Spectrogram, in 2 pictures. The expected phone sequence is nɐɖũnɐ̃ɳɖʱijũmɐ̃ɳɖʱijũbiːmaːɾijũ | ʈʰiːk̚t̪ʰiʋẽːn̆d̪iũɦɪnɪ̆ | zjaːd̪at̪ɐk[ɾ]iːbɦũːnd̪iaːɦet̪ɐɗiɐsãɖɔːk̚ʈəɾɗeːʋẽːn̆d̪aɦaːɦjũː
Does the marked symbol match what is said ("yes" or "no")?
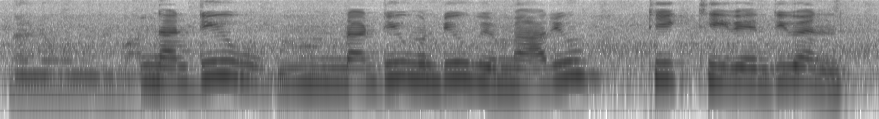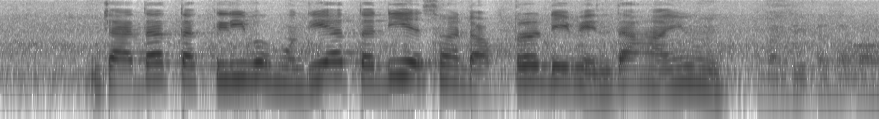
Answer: no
